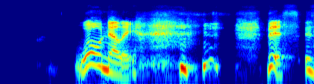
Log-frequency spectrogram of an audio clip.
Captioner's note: laughing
